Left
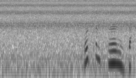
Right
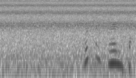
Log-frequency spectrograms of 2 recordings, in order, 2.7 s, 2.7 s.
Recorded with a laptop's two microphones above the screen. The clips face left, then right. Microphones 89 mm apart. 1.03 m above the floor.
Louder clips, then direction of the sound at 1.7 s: Left 8 dB; 35° left (ahead or behind).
